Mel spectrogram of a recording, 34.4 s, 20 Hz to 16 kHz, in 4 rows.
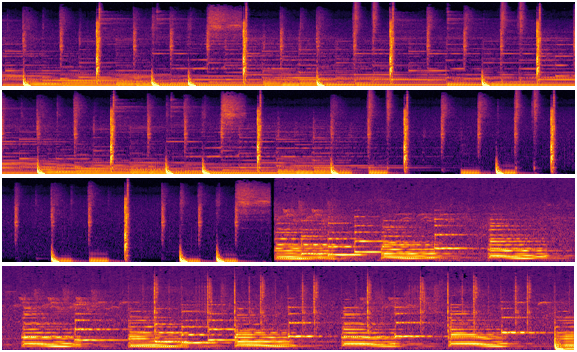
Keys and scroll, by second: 21.5 0, 21.5 Return.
